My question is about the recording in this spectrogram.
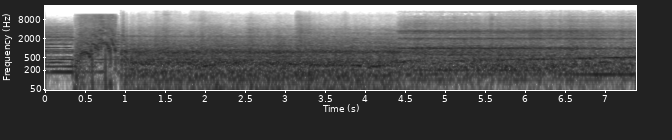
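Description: Passenger train running on the rails: a sudden burst of noise, then a steady rumbling run, with a whine that slowly rises in pitch from about halfway through.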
